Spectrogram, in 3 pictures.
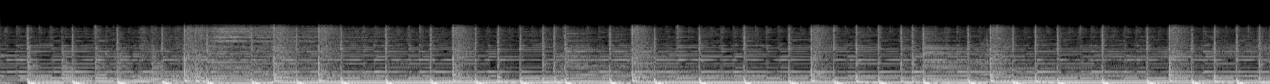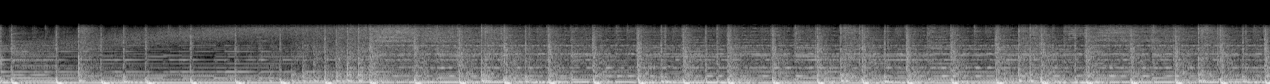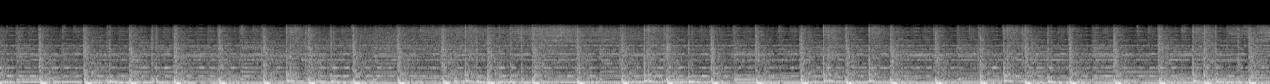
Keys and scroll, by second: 32.9 ctrl+alt+shift+n.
